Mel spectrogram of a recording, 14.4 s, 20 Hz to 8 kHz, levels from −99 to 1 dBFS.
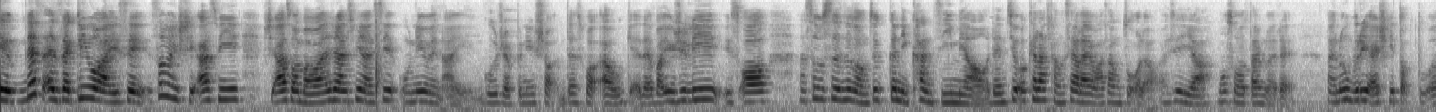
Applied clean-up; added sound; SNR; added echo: none; none; none; none.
